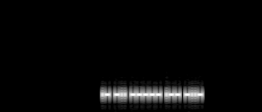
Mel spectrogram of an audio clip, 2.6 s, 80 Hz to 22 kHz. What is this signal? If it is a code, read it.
Morse code, heard as a keyed tone, about 73 wpm, 700 Hz. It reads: AD0WX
